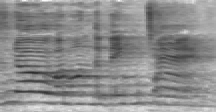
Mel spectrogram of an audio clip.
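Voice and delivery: put-on high, loud, slow drunken boast with a laugh; drunk son. Son on the phone, mock drunken slur. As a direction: sound merrily sloshed. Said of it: "He was pissed, absolutely pissed".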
